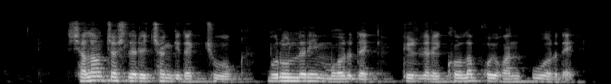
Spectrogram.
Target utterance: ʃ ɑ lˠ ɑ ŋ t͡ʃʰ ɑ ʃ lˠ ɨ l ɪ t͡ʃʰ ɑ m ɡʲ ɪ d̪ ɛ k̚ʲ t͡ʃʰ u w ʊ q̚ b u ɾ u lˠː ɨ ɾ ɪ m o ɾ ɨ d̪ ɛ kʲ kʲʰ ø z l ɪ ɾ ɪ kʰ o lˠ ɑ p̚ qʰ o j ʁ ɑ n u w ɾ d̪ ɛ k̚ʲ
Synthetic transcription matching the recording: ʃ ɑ lˠ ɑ ŋ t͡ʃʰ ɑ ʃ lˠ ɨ ɾ ɪ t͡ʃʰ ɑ ŋ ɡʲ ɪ d̪ ɛ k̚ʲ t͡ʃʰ u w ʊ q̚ b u ɾ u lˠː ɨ ɾ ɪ m o ɾ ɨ d̪ ɛ kʲ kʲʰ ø z l ɪ ɾ ɪ kʰ o lˠ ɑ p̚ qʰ o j ʁ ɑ n u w ɾ d̪ ɛ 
